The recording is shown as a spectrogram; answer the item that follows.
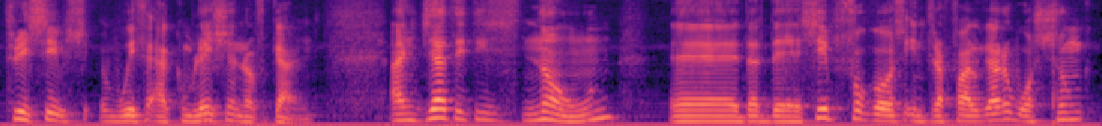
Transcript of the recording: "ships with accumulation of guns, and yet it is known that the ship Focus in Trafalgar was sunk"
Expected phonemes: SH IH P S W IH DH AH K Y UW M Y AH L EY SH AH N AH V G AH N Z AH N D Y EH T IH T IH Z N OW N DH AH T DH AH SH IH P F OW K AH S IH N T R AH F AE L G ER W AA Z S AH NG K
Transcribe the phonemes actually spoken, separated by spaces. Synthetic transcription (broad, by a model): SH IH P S W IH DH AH K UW M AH L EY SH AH N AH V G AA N S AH N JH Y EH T IH T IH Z N OW N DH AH T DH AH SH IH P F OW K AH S IH N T R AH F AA L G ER W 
